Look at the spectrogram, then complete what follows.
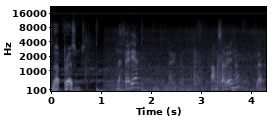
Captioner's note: speaking spanish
